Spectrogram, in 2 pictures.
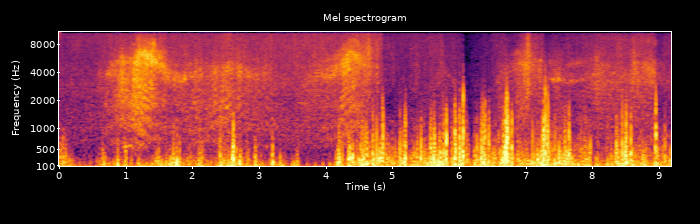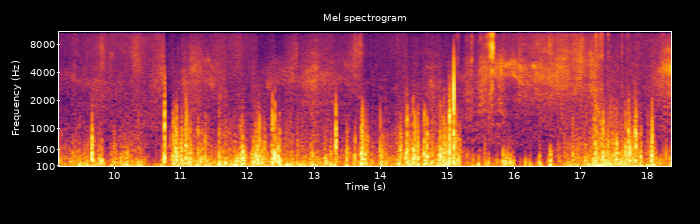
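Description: Wind buffeting the camera's microphone: a loud, low, gusty noise that rises and falls throughout.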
